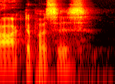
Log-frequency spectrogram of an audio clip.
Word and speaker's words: octopuses: octopi were going to, or octopuses, which is the correct pronunciation. You should know that, right? Octopuses, not octopi, because it's not. It's because octopi is not real, so octopuses, yes.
